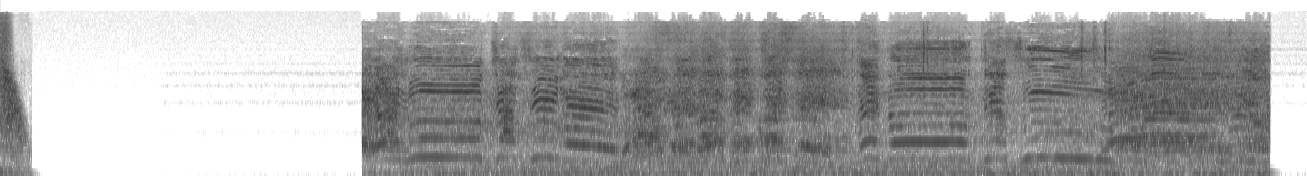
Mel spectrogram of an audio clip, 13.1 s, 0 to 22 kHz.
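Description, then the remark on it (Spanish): A loud crowd of protesters, members of the Alianza de Organizaciones Sociales, storming the central offices of the INE at Viaducto Tlalpan number 100, shouting and yelling over one another in a dense, continuous roar, with rising and falling voices and chant-like cries, after a few seconds of silence. “Este es el momento que está usted escuchando en que un grupo de personas integrantes de la Alianza de Organizaciones Sociales irrumpió hoy en las oficinas centrales del INE, ubicadas en Viaducto Tlalpan número 100.”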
